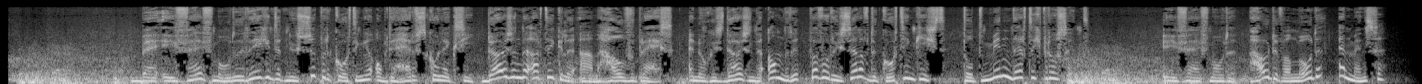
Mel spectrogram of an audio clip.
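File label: flemish female commercial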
